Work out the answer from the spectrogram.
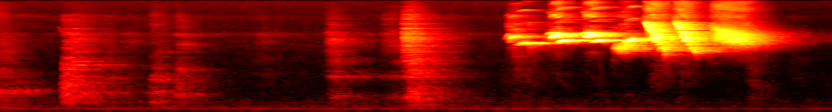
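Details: Double-collared seedeater giving its Tui Tui Zel Zel Top song of the Braddock style, meant to tutor young birds: a few soft low knocks and rustles, then a two-second burst of rapid, high, twittering and whistled phrases over a faint hum.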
